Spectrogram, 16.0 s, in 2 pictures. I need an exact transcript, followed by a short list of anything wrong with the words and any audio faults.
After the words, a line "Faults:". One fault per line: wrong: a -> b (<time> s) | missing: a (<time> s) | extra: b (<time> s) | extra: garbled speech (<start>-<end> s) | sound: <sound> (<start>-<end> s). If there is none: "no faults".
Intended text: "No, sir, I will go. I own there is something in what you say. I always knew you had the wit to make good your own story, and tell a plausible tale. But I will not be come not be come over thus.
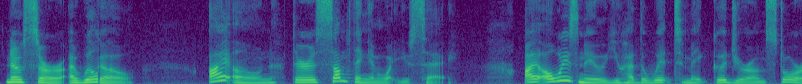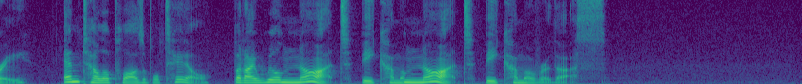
"No, sir, I will go. I own there is something in what you say. I always knew you had the wit to make good your own story, and tell a plausible tale. But I will not be come not be come over thus.
Faults:
no faults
